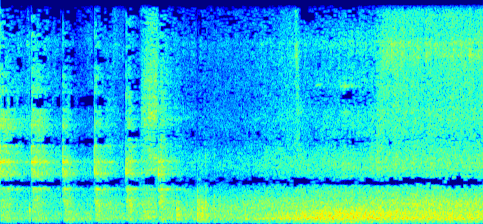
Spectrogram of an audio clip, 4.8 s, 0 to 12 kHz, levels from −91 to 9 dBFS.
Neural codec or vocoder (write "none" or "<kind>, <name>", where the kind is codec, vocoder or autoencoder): none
